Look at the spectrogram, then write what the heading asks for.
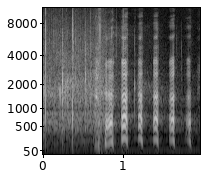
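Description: An audience claps for a baby, the clapping loose at first and then settling into a steady, rhythmic run of loud claps in unison.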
